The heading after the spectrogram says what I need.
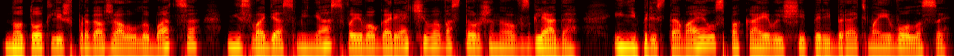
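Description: A woman narrating a fantasy novel in the first person, reading calmly and expressively. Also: deep voice, moderate pace, no room sound, clean studio sound. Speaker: audiobook narrator.

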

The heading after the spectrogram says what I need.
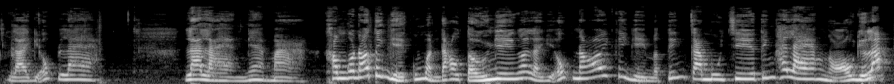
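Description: A woman's voice: on the high side, big pitch swings, moderate pace. A woman telling a ghost story in a chatty, repetitive way, speaking directly to her listeners.

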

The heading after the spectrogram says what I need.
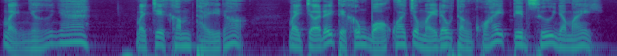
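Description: A man voicing an aging male village exorcist, polite with guests and gruff with his pupil. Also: on the low side, brisk, a little mellow, natural voice. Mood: scolding.

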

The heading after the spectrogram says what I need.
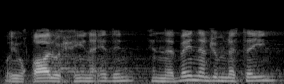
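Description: A man's voice: on the high side, fairly even intonation, fairly quick. Brief: male student reading numbered points steadily, dull lo-fi sound. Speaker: student reading the text aloud. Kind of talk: reading aloud in class. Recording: muffled recording in echoey hall.

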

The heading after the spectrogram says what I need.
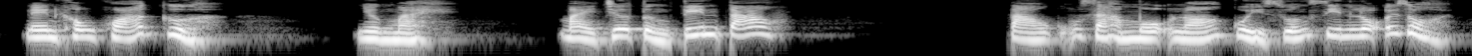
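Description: A woman voicing a middle-aged stepmother who cries and pleads with reproachful accusations. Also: on the low side.

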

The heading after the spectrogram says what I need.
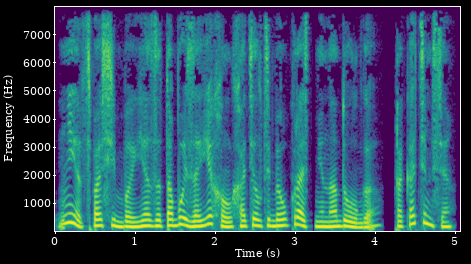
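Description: A woman's voice: medium pitch, lively intonation, normal speed, mellow, dry recording, clean studio sound, natural voice. A shy, awkward boyfriend, read by a woman. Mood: sheepish. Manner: embarrassed, apologetic.

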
